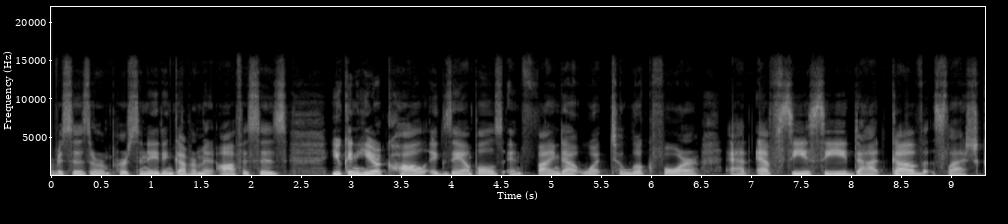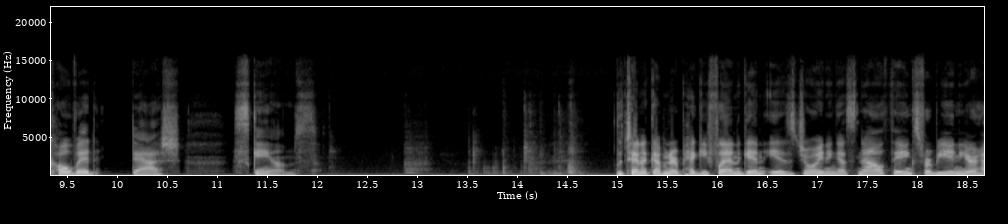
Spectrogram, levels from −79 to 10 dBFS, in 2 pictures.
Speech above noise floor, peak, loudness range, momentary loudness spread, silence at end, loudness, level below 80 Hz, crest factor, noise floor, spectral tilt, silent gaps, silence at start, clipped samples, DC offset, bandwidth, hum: 32 dB; -4 dBFS; 9 LU; 12 LU; 0 s; -20 LUFS; -44 dBFS; 18 dB; -52 dBFS; -4.5 dB/octave; none; 0 s; under 0.1%; under 0.1%; 16 kHz; none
